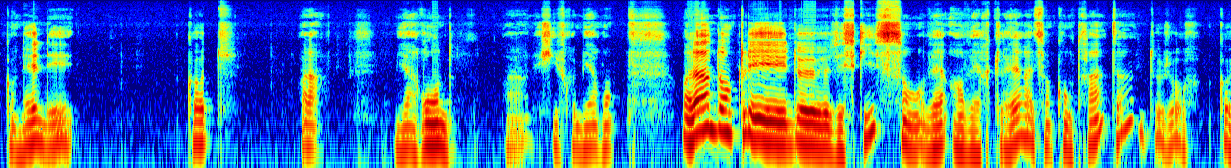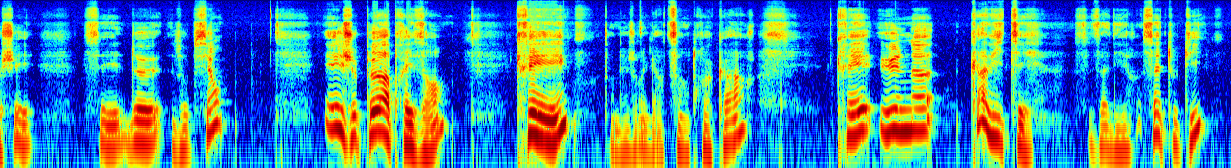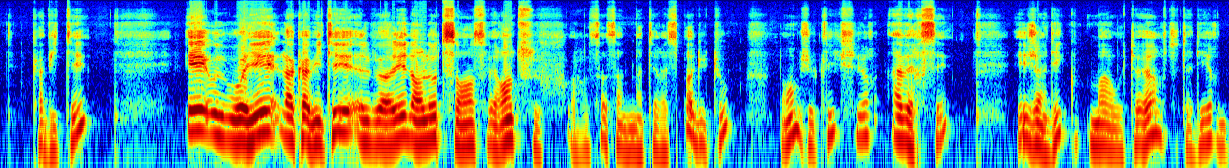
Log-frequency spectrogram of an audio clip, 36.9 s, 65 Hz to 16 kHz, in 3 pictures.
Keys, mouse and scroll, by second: 1.1-2.5 drag, 2.6 click, 5.1 click, 14.7 click, 18.5 KP_0, 19.2 right click, 20.5 click, 24.7 click, 27.8-31.0 drag, 31.2 click, 33.2 click, 35.5-35.8 scroll up 2, 36.6 scroll up 2.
